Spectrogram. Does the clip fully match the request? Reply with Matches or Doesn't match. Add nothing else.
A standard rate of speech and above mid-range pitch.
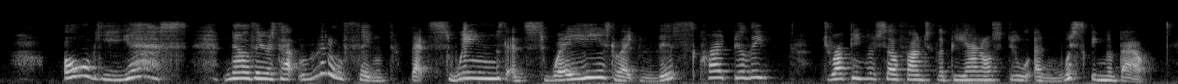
Doesn't match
